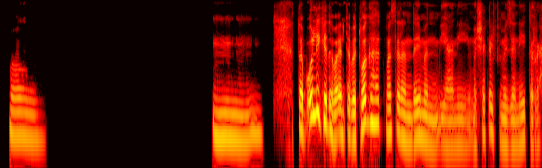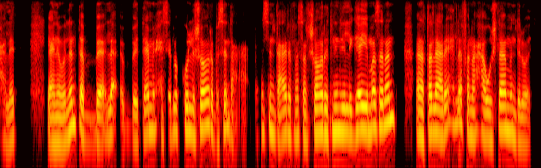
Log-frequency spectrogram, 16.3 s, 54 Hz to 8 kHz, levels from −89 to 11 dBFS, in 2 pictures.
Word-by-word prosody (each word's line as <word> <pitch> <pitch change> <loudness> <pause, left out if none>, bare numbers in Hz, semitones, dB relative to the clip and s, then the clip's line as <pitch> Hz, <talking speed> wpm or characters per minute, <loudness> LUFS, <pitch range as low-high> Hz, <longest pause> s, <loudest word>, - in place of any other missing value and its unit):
آه. 140 -3 -6 2.5
إمم، 140 +1 -4 0.5
طب - - +4
قُل - - +6
لي 285 - +6
كده 205 -6 +5
بقى - - +4
أنت 145 -2 -1
بتواجهك 200 +5 +3
مثلًا 145 -6 -1
دايمًا 135 0 0 0.2
يعني 110 0 -7
مشاكل 145 +9 -6
في 125 - -15
ميزانيّة 115 +2 -5
الرحلات، 120 +4 -6 0.4
يعني 120 +1 +1
والّا 125 +8 +1
أنت 195 - 0
ب 60 -1 -1
لأ - - +1
بتعمل 155 - -3
حسابك 150 +2 -5
كلّ 165 -3 -1
شهر 175 +2 +4
بس - - -9
أنت - - -1
ع - - -9 0.3
بحيث 160 0 -10
إن - - 0
أنت - - -5
عارف 150 0 -1
مثلًا 140 -2 -4
شهر 160 +3 +3
2 165 +2 0
اللي 160 -1 +2
جاي 165 +2 +6
مثلًا، 185 +6 +3 0.3
أنا 150 - +5
طالع 155 +1 +4
رحلة 180 +4 -1
فأنا 155 -3 -2
هاحوّش 140 -2 -2
لها 170 0 +6
من 160 -2 -1
دلوقتي. 125 -2 -5
150 Hz, 170 wpm, -25 LUFS, 130-165 Hz, 2.5 s, قُل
